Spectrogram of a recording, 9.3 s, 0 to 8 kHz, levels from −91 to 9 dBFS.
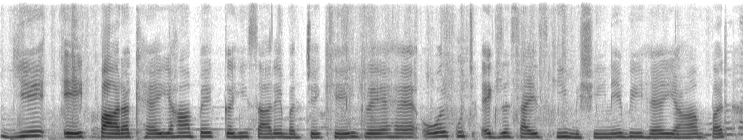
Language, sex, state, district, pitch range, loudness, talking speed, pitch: Hindi, female, Bihar, West Champaran, 195-215 Hz, -19 LUFS, 140 wpm, 200 Hz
